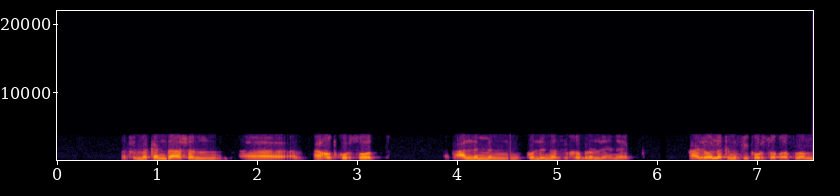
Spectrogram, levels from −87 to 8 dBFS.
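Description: Packet loss filled with silence occurs at 1.1 s, from 4.52 to 4.54 s, and from 6.04 to 6.10 s. The speech drops out abruptly into dead silence with hard edges. The first two holes last about 20 ms, and the last lasts 60 ms, which fits three consecutive 20 ms packets going missing. The receiver played silence in their place instead of concealing the gap, and these cuts sit within the telephone-band, 300 Hz to 3.5 kHz sound of the line.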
